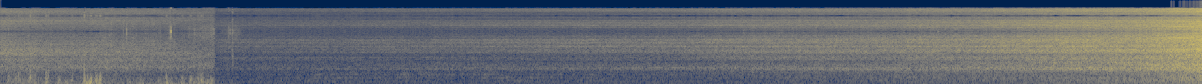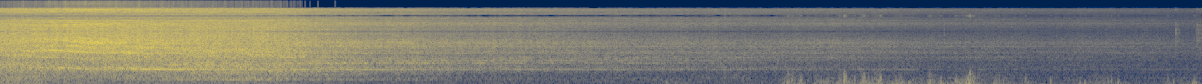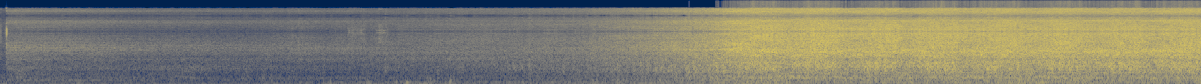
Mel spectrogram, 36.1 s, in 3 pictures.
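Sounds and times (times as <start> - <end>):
train passing at speed: 0.0 - 36.0
train motor whine: 5.9 - 36.0.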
